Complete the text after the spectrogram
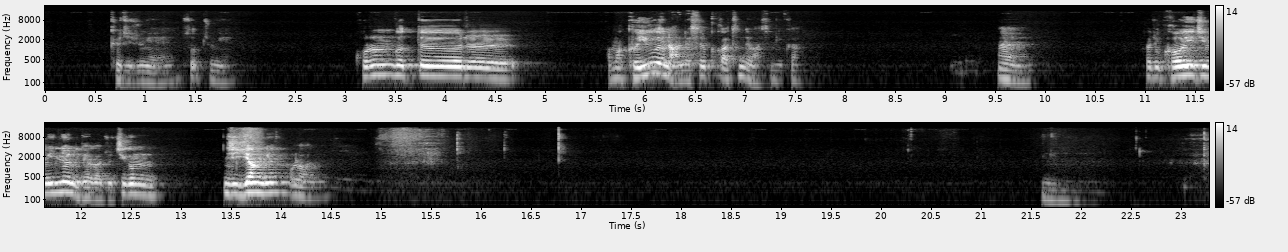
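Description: A man speaks clearly and with emphasis, close by, in short phrases with pauses.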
